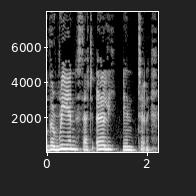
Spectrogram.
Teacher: The meter is iambic tetrameter, so that is 8 syllables per line, and the stress is on the second syllable.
